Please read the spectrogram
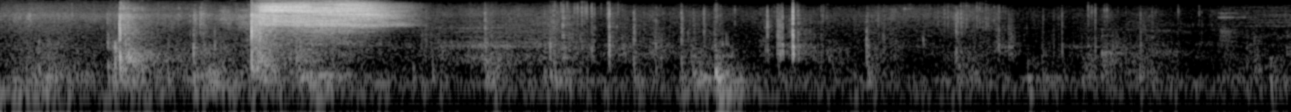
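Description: A short loud hiss about a second in, lasting under a second, among a few soft knocks and movement sounds.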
